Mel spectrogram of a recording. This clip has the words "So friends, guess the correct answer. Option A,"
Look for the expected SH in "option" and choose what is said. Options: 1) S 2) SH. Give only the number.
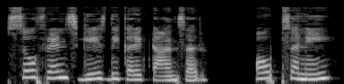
1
